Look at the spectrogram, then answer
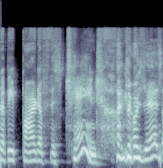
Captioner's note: laughing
